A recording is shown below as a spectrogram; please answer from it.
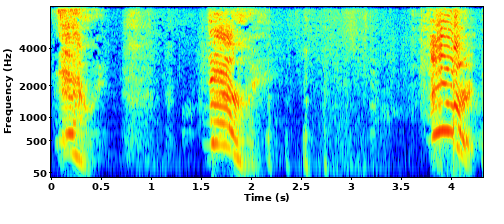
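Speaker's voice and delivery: host teases secret news, drawing out the very; building hype. Real, not acted. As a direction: stretch out each very to tease the news.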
